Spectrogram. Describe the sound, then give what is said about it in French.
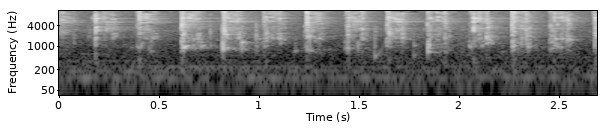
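A whisk stirring milk into a mixture in a bowl, many quick, evenly spaced clinks and scrapes at a steady rhythm, fairly faint, with no talk. “On ajoute 1 demi-litre de lait. Verse-le doucement. Mélange encore.”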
